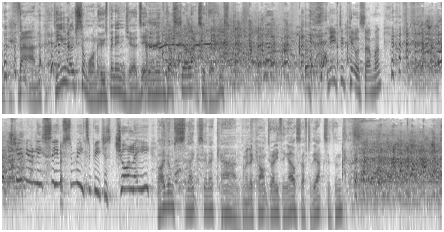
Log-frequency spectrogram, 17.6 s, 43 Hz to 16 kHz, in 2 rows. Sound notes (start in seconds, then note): 6.1 all laughing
